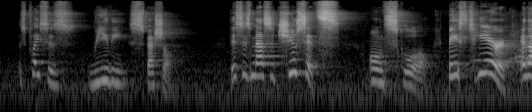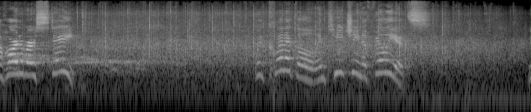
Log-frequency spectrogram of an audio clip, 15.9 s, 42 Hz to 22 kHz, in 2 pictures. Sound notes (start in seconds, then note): 9.0 cheering, applause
